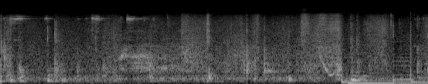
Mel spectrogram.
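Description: Soft scattered rustles and nonverbal vocal sounds, then music starts playing from a radio with a low, steady bass about three and a half seconds in.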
